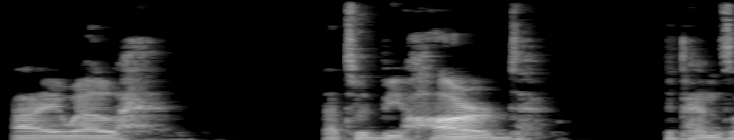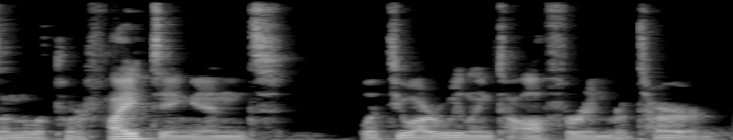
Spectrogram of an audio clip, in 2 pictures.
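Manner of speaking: put-on low, soft old dwarf with a Scottish lilt; a wary old dwarf naming terms. GM's dwarf bargaining with the cleric, low and wary. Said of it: "and he says".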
